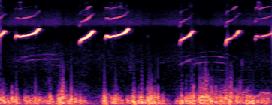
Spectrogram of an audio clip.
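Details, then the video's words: Ruby-cheeked sunbird, the kolibri wulung, giving thin, very high rising slurred notes in twos and threes against a continuous low rumbling background. "Kolibri Wulung Gacor Dorr Bocor Corr"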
